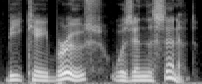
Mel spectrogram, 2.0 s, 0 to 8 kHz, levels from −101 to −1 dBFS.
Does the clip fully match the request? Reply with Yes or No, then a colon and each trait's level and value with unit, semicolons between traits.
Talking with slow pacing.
No: fast, 205 wpm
